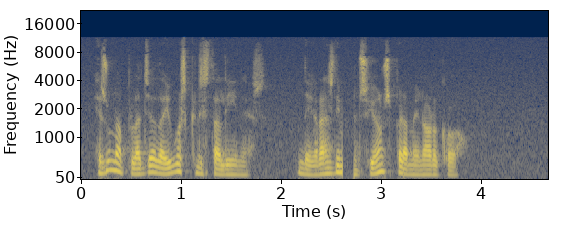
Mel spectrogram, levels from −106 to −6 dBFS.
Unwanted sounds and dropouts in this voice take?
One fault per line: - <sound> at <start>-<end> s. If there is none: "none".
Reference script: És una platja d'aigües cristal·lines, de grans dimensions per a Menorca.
- dropout at 2.6-2.7 s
